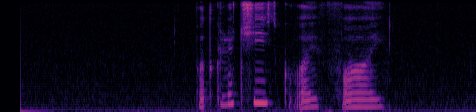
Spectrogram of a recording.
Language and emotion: Russian, sad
